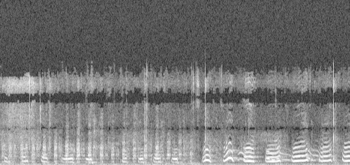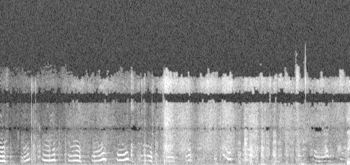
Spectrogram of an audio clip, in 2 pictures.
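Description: Newborn puppies crying and whining in a string of short, high squeals that rise and fall, coming thickest in the middle stretch. They are "screaming" because their mother moved over them.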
